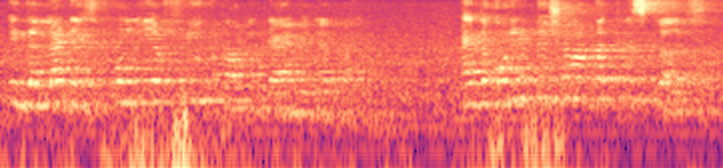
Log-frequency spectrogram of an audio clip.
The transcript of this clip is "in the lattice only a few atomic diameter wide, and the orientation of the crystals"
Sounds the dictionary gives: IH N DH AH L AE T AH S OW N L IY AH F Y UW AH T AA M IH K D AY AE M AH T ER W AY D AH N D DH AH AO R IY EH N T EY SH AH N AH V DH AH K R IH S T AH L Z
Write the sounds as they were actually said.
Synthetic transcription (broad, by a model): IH N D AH L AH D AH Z OW N L IY AH F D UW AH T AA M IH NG D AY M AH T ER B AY AH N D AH AO R IY EH N T EY SH AH N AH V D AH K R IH S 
